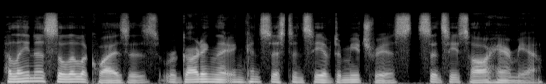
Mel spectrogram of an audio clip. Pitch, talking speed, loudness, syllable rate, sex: 105 Hz, 120 wpm, -18 LUFS, 5.2 syllables/s, male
